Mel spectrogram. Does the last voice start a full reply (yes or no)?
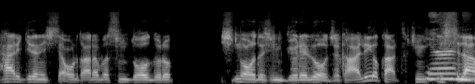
no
